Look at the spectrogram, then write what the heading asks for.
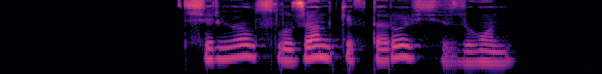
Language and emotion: Russian, sad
